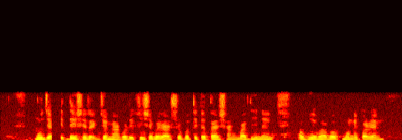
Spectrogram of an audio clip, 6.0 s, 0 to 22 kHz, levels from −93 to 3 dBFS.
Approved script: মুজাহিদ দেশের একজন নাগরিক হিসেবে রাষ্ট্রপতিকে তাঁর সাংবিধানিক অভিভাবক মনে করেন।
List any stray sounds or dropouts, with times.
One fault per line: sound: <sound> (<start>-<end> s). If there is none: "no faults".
sound: dropout (0.8-0.9 s)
